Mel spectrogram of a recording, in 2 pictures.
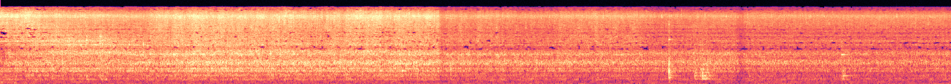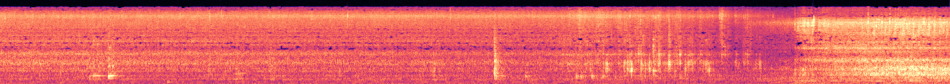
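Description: Chopped onions sizzling in hot oil in a pressure cooker. A loud sizzle starts suddenly as ginger-garlic paste is poured in and eases to a steadier, quieter sizzle about six seconds in, with a few light ticks as spices go in. It flares up loudly again near the end as a little water is added to the hot oil.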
